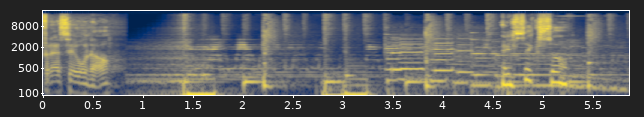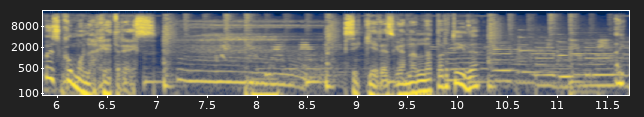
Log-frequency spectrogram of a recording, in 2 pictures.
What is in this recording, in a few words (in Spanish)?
Locutor; Hot Tv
